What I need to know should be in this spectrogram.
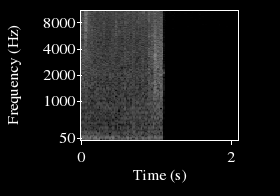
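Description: Loud gunfire and noise from a video game play.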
